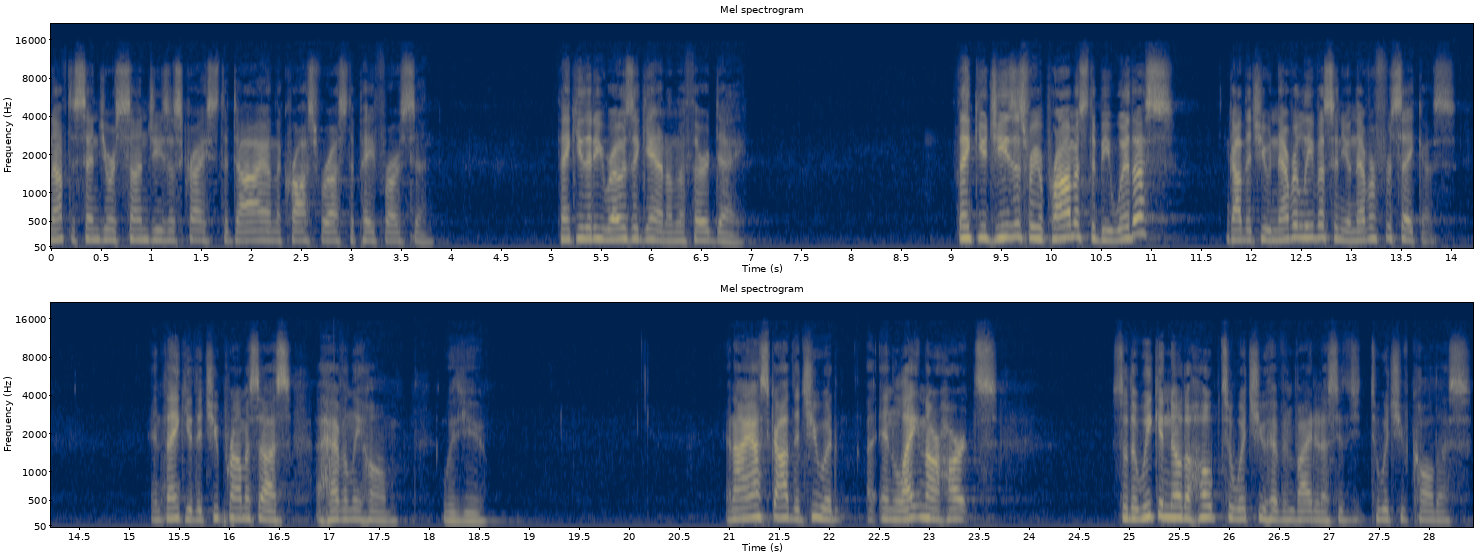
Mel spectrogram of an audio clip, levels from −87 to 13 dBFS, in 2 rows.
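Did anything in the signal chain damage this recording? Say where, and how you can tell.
No, no damage is audible.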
